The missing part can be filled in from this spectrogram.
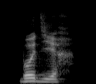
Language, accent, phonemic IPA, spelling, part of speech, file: French, France, /bo.diʁ/, baudir, verb, LL-Q150 (fra)-baudir.wav
- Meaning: to embolden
